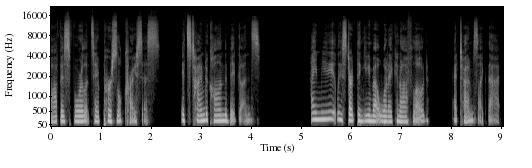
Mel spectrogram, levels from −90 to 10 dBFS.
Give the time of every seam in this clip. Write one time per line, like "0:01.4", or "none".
0:02.4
